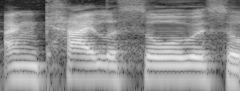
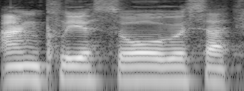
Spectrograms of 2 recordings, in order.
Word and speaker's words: ankylosaurus: jurassic world mercenary and ankylosaurus or unclear sorcerer there's kind of two ways I've known to pronounce that because I had like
